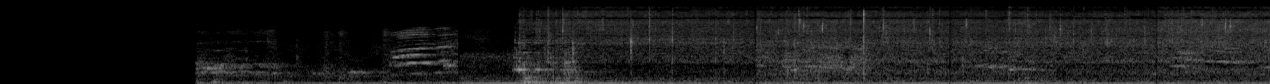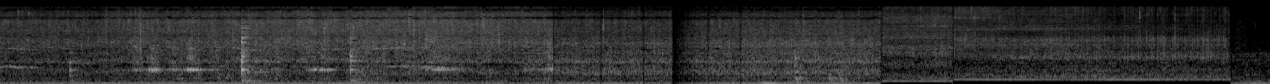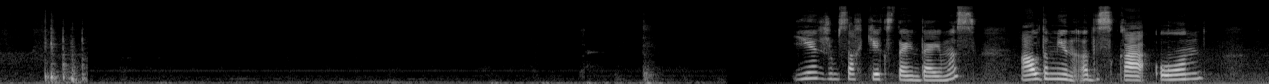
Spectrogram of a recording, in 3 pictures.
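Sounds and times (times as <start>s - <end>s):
onion and vegetables sizzling: 4.6s - 25.9s
spatula stirring and knocking pan: 12.2s - 18.3s.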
